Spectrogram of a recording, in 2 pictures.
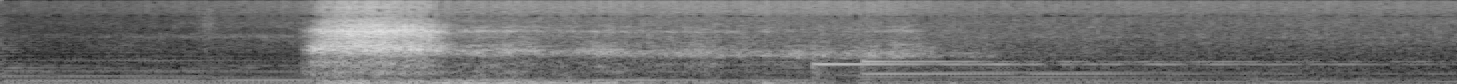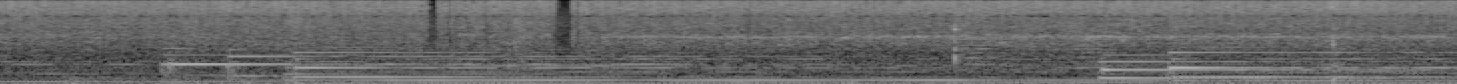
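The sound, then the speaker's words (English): A vacuum cleaner hums steadily, opening with a short loud rushing burst before settling into a continuous droning whir whose tonal overtones shift pitch in small steps. No one speaks. “As the vacuum continues to cycle, it is clearing you, the hum of the vacuum, the noise of it, soothing and clearing.”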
